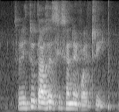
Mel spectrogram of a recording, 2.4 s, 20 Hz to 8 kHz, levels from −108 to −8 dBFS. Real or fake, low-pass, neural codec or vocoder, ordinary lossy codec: real; none; none; none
